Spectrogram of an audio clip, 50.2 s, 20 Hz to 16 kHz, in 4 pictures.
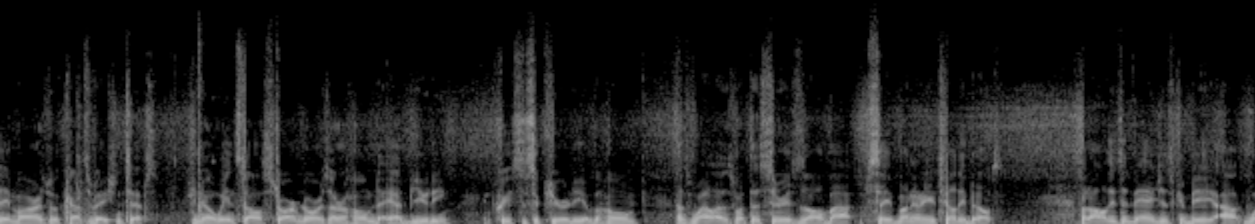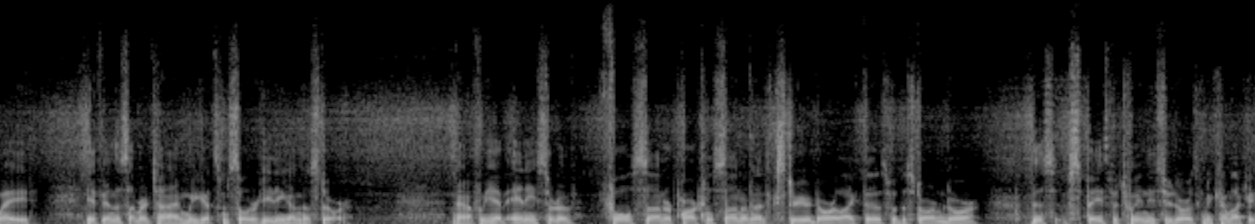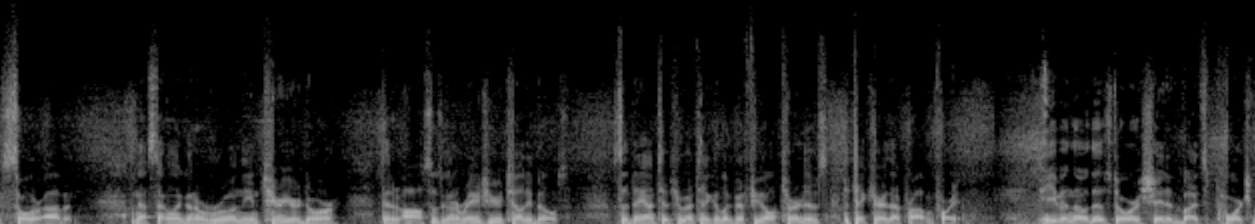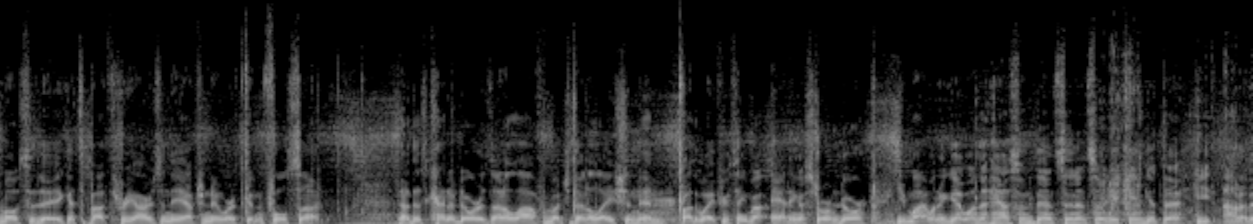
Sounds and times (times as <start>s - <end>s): Speech: 0.0s - 10.0s, 10.8s - 16.1s, 17.1s - 34.8s, 35.5s - 40.9s, 41.6s - 50.1s.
